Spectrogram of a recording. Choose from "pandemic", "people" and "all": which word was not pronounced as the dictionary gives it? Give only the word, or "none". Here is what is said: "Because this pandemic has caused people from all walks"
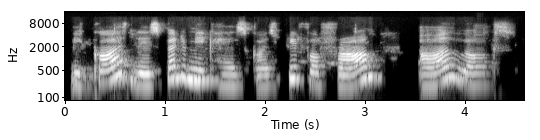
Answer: pandemic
